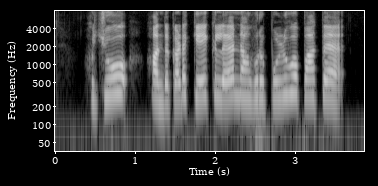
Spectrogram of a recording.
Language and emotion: Tamil, disgusted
